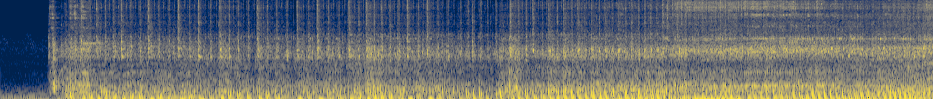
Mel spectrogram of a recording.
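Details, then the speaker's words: Go-kart single-cylinder engine on jack stand after fitting a new carburetor: fires instantly, settles into a steady even buzz that builds cleanly with throttle; runs smooth with no misses. "That sounds smooth."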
